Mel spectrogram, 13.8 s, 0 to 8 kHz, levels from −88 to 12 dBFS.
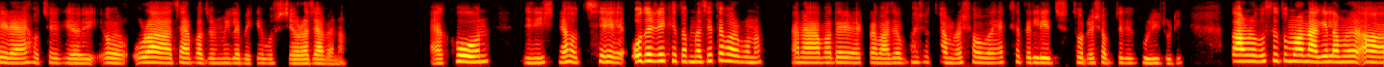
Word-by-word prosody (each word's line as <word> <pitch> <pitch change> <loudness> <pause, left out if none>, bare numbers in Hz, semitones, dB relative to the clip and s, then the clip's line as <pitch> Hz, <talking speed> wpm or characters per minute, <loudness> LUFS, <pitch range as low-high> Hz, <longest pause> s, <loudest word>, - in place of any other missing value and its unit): এরা 205 -1 +2
হচ্ছে 210 +1 -9
গিয়ে 195 -1 -3
ওই 185 - -4 0.5
ওরা 230 0 +6 0.2
৪-৫ 210 -2 -1
জন 200 - -5
মিলে 200 0 -4
বেঁকে 180 +3 -8
বসছে। 190 0 -10
ওরা 180 +1 +1
যাবে 185 -1 0
না। - - -12 1.0
এখন 250 +4 +5 0.5
জিনিসটা 220 +3 -4
হচ্ছে 235 +3 -5 0.3
ওদের 290 +1 +7
রেখে 290 0 +1
তো - - -4
আমরা 250 0 +1
যেতে 310 +2 +1
পারব 260 -3 +2
না। - - -6 0.3
কারণ 220 0 0
আমাদের 225 +1 -1 0.2
একটা 215 +1 -5
বাজে 200 +1 -1
অভ্যাস 230 +3 -9
হচ্ছে 235 - -18
আমরা 205 0 -4
সবাই 215 -2 -2
একসাথে 230 -1 -8
লেজ 210 -1 0 0.2
ধরে 215 -3 -3
সব 215 - -3
জায়গায় 200 -2 -7
ঘুরি-টুরি। 195 -1 -6 0.5
তো - - -18
আমরা 275 0 +4
বলছি 280 +3 -2
তোমরা 280 -1 +6
না - - +9
গেলে 255 0 +3
আমরা 250 0 +2 0.2
আ - - +6
220 Hz, 195 wpm, -21 LUFS, 200-250 Hz, 1.0 s, না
